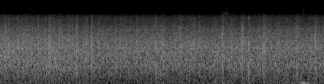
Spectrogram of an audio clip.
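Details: Dense, steady crackling like rain on a roof with sharper pops breaking through: destructive tracking discharge on a 34,000-volt switch, with 60 Hz spectrum content.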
